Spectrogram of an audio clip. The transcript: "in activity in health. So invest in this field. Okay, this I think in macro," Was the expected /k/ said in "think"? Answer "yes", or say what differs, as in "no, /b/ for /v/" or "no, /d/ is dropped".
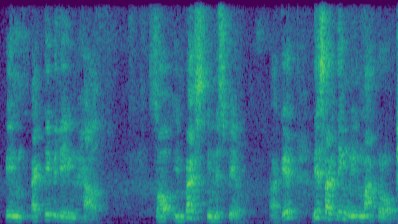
no, /k/ is dropped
